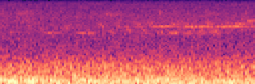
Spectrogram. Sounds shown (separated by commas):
warbler song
